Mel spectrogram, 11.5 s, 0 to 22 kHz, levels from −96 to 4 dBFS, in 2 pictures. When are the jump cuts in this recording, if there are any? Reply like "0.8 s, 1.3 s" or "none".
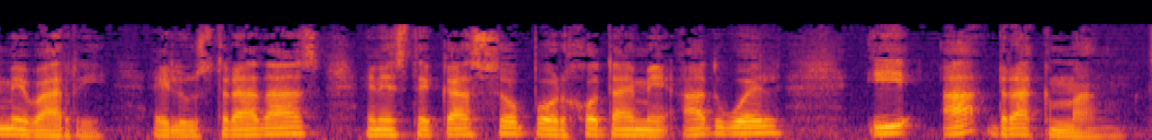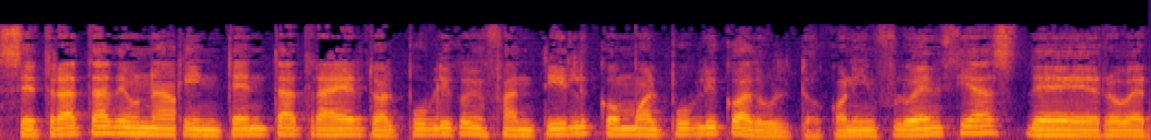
5.7 s, 6.6 s, 7.6 s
